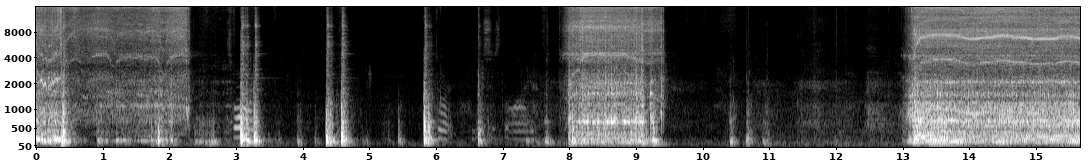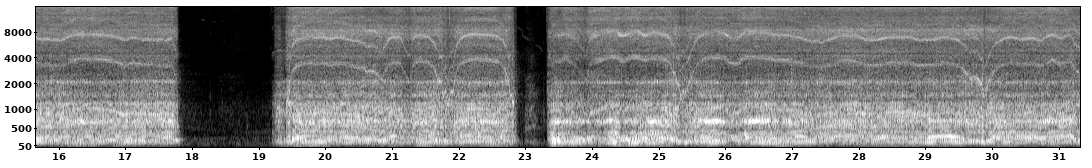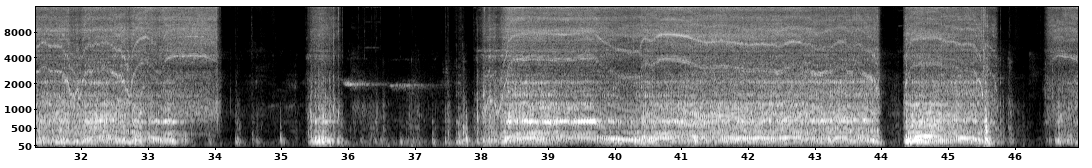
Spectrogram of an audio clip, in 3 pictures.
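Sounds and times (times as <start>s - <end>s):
cordless drill drilling: 0.0s - 2.4s, 7.8s - 9.5s, 13.0s - 17.9s, 19.2s - 34.2s, 35.4s - 36.0s, 37.9s - 46.9s.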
